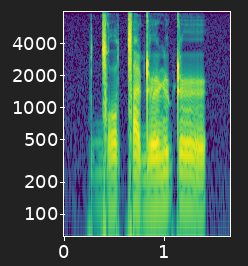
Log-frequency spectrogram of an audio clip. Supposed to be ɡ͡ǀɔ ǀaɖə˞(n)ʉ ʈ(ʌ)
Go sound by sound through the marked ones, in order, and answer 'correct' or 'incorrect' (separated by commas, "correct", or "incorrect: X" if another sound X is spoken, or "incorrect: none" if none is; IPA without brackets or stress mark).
incorrect: ɳ, incorrect: ə˞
